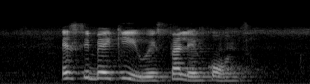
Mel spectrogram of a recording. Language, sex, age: Zulu, female, 25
